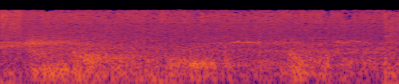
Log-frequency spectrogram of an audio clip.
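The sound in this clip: Heavy rain pours down in a dense, continuous hiss, and low rolling thunder rumbles swell beneath it a few times.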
